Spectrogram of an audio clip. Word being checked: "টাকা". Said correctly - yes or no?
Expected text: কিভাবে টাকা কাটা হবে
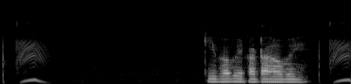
no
